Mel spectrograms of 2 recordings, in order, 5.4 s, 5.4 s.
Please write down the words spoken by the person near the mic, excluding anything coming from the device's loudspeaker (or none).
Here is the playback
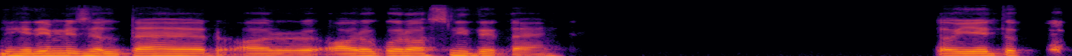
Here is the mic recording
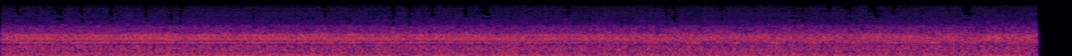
none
